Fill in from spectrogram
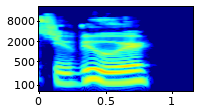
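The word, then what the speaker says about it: Saveur: I believe that's how you pronounce it, Savour. Savour, it's like fur, save, Savour.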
